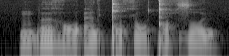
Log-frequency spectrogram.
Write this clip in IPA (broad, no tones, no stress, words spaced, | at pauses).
mbœ ɦɔʔæw ǃuħɔǃɔħ zˤʉ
